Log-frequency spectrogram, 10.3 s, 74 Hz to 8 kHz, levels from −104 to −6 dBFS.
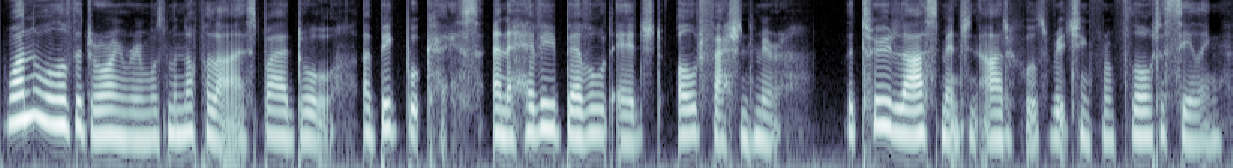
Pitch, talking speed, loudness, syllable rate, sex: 190 Hz, 175 wpm, -21 LUFS, 5.8 syllables/s, female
